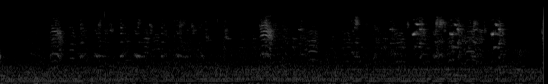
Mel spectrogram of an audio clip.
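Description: A zebra finch sings in short, nasal, buzzy bursts with a few sharp ticking notes.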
